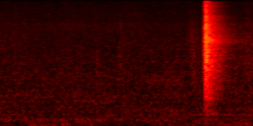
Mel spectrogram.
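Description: Low background hiss, then a single sharp, short impact near the end, from the glass balcony door that has been locked.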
